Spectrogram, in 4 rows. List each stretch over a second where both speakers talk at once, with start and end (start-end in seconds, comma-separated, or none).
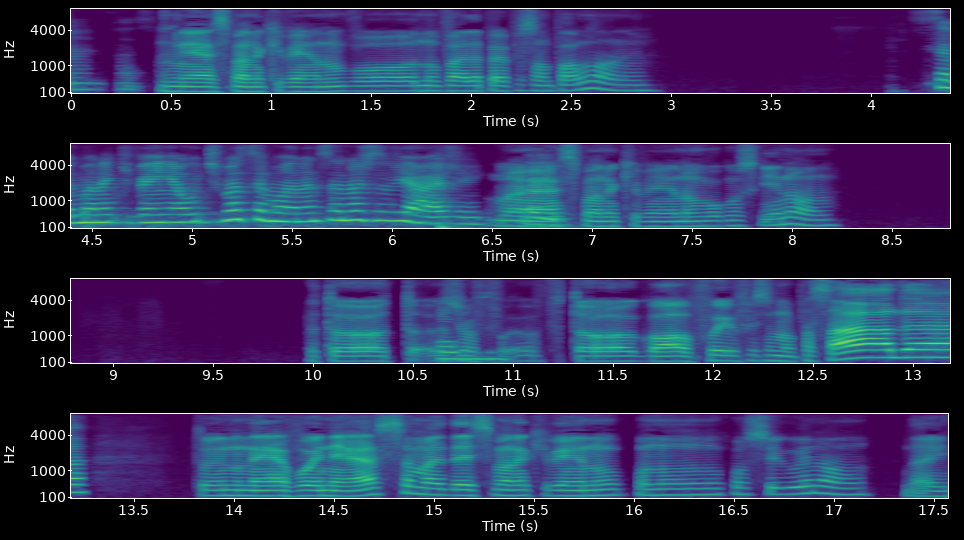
none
